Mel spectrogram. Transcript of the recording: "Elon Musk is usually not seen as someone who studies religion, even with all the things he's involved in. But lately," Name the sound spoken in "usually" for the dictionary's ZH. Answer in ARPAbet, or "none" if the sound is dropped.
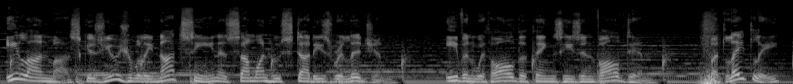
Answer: ZH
